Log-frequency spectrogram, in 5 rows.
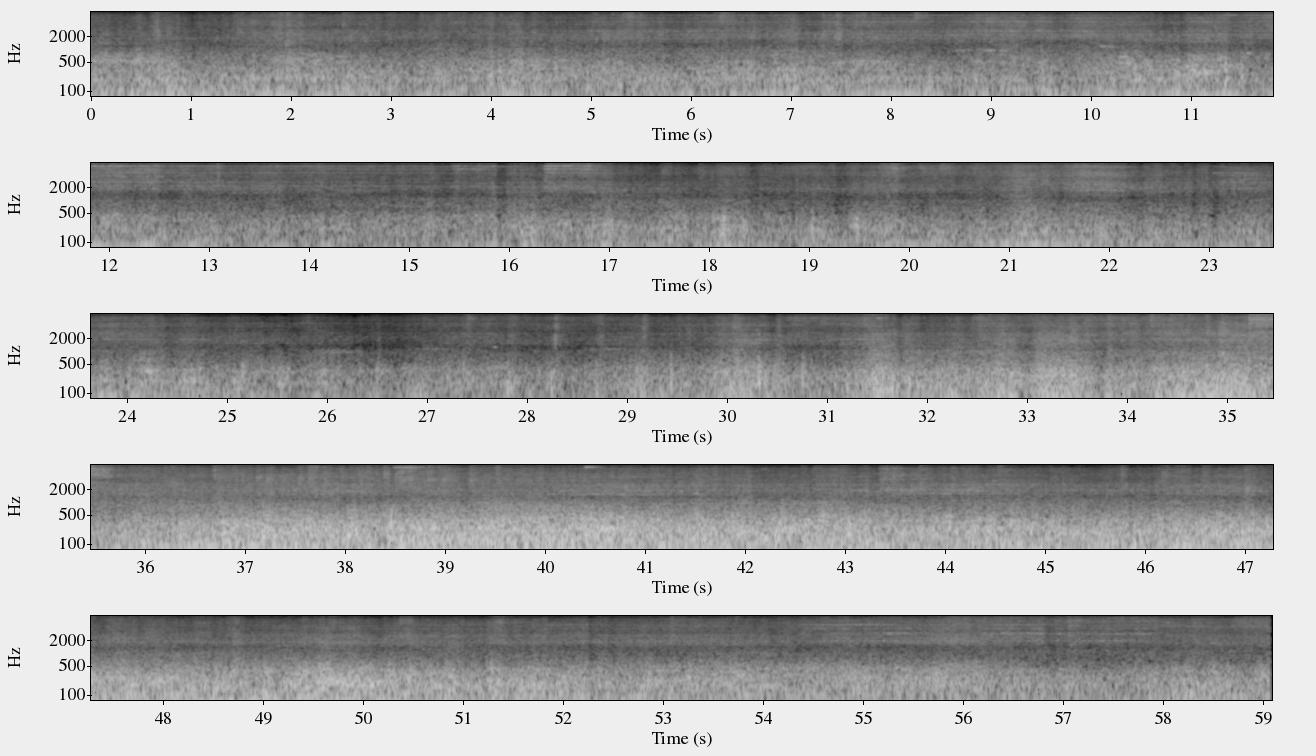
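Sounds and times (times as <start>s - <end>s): freight train rolling past: 0.0s - 59.0s
high wheel squeal: 0.7s - 35.9s, 54.0s - 59.0s.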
